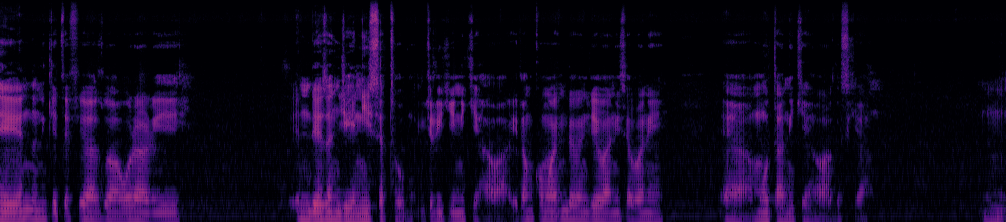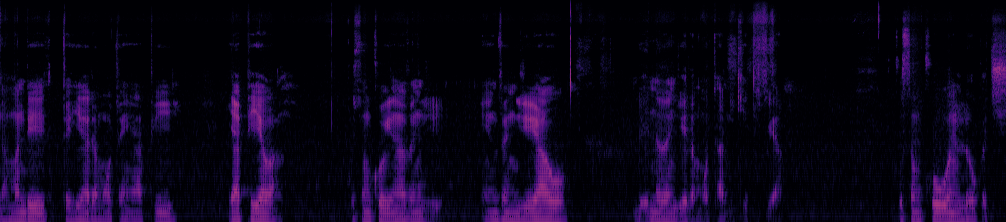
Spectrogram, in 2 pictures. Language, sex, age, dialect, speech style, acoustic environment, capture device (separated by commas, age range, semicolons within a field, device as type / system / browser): Hausa, male, 18-24, Nigeria - Kano, happy, silence, mobile / Linux / Chrome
